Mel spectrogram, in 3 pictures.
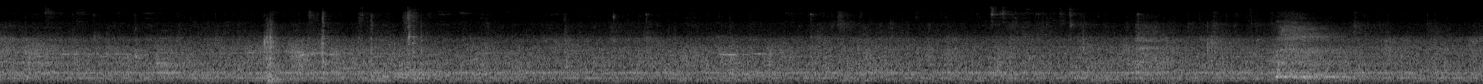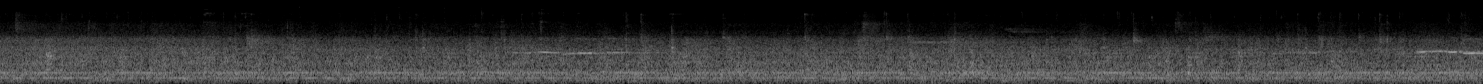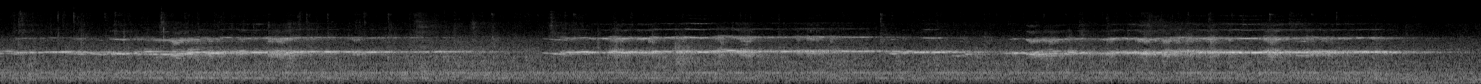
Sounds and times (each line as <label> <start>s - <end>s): screaming escalator 11.1s - 44.4s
